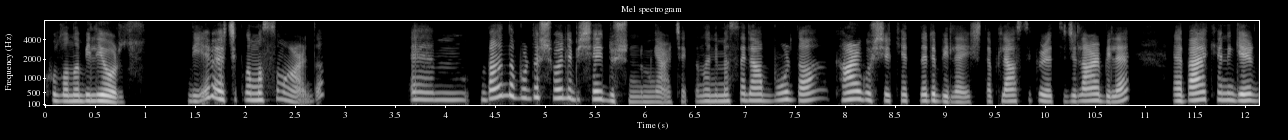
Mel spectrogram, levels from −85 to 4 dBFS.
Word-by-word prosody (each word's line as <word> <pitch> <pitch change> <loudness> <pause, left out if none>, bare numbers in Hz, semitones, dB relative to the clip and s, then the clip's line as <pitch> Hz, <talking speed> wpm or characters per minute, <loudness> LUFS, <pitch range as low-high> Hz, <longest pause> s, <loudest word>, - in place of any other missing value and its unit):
kullanabiliyoruz." 205 -4 +3 0.5
diye 210 - -3
bir 340 - +1
açıklaması 245 -1 +1
vardı. 245 - -5 0.9
Emm, 245 -1 -5
ben 315 +10 +2
de 380 -4 +1
burada 315 +1 -2
şöyle 310 -2 0
bir 255 - -7
şey 275 -1 +2
düşündüm 180 -4 -6
gerçekten, 180 +2 -8
hani, 200 0 -4
mesela 220 0 -1
burada 245 +1 -1
kargo 250 0 +4
şirketleri 215 0 -3
bile, 180 -3 -2
işte, 180 +2 -10
plastik 205 +4 -2
üreticiler 200 +1 +1
bile, 195 +7 +1 0.5
eee, 210 -2 0
belki, 245 +2 +6
hani, 240 -1 -1
geri 220 -1 +5
220 Hz, 140 wpm, -24 LUFS, 200-250 Hz, 0.9 s, belki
